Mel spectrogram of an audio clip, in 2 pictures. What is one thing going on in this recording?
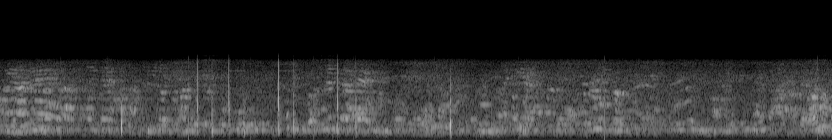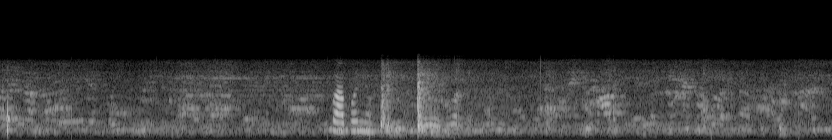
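A crowd of people talk and call out nearby in a lively hubbub.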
